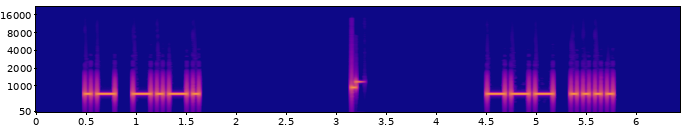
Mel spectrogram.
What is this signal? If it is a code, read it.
Morse code, heard as a keyed tone, about 20 wpm, 700 Hz. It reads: AC OH
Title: Top Two Letter Combinations in Words 20wpm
